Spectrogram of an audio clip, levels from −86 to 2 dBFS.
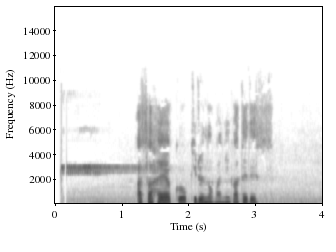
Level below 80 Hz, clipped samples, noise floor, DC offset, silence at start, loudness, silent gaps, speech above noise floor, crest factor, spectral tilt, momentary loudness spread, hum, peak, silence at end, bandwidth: -72 dBFS; under 0.1%; -53 dBFS; under 0.1%; 0.05 s; -29 LUFS; none; 26 dB; 22 dB; -5 dB/octave; 17 LU; none; -8 dBFS; 0.1 s; 10.5 kHz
